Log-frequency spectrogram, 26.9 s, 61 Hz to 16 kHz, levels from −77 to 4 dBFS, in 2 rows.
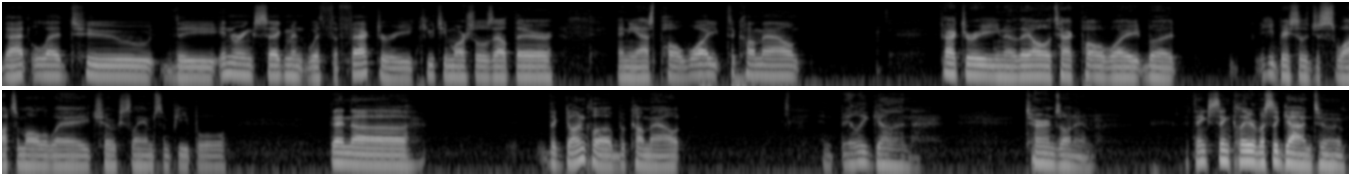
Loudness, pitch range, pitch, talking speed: -32 LUFS, 95-120 Hz, 110 Hz, 140 wpm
